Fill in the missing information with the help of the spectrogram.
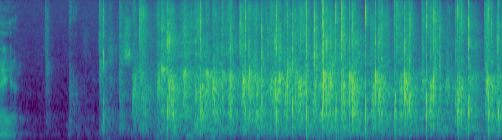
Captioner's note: audience applauding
